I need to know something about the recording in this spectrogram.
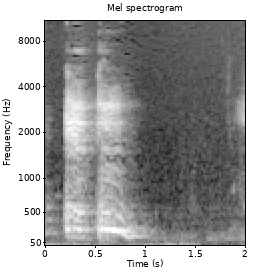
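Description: An elderly woman clearing her throat: one short rough, rasping clear in the first second, then a quieter rasp near the end.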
